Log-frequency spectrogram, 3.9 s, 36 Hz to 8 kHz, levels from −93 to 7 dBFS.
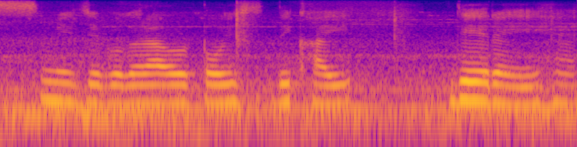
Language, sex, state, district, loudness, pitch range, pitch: Hindi, female, Haryana, Jhajjar, -17 LUFS, 160-180 Hz, 175 Hz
